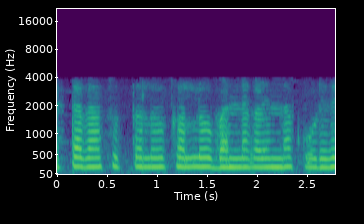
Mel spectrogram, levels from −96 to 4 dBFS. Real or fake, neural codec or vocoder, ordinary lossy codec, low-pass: real; none; AAC, 16 kbps; 7.2 kHz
